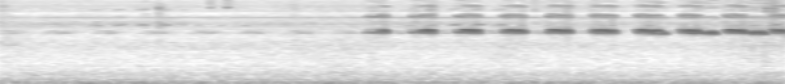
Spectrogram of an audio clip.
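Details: Grass insects singing in a house garden in central Seoul, recorded on a phone while walking near an office: high, rapid chirp pulses about four per second, steady from the second half on, over a low city traffic rumble.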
